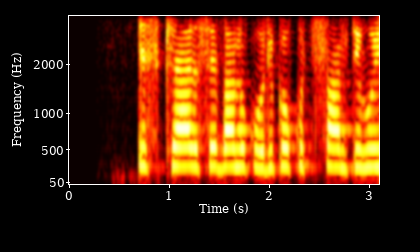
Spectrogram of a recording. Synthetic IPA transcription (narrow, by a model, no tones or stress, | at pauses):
ɪskʰjaːlsebaːnũkoːɾikokʊt͡ʃʰsãːnt̪iɦʊi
